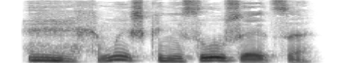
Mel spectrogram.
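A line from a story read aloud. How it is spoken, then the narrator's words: Sighing. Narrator (Russian): вздохнув, сказала Аннет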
